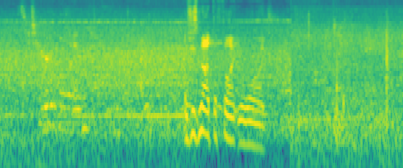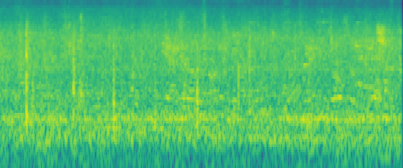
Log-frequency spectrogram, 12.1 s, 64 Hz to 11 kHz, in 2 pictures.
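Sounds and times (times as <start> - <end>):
indoor arena rumble: 0.0 - 12.0.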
